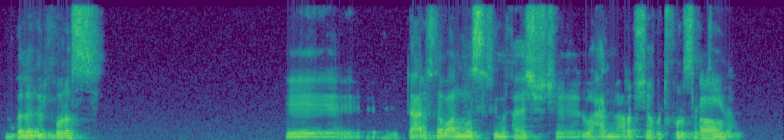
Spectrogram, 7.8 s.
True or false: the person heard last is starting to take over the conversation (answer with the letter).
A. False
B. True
A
